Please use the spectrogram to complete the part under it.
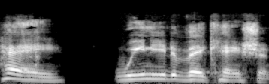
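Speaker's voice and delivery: ordinary talk, nothing marked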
